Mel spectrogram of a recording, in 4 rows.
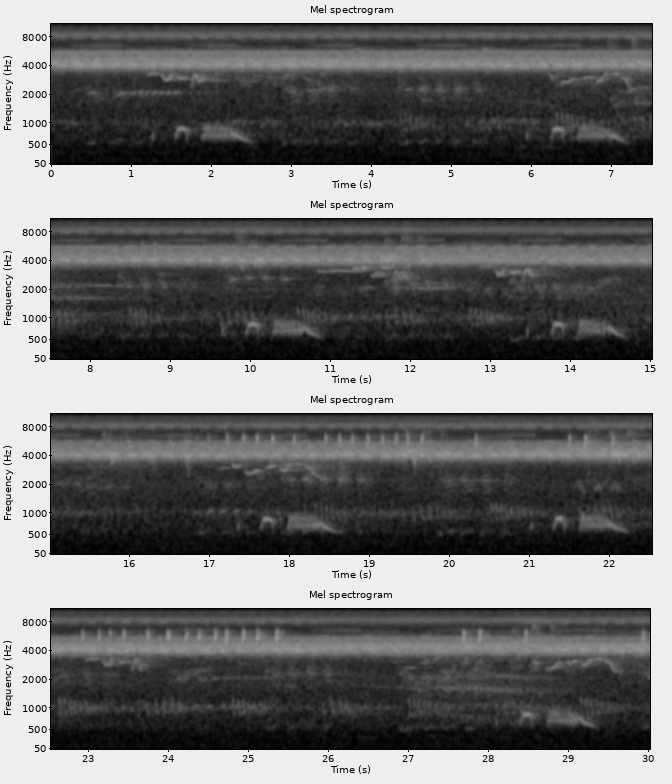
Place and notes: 種瓜路4-2號, 桃米里 Puli Township - Early morning
Frogs chirping, Early morning, Bird calls, Cicadas sound, Insect sounds
Zoom H2n MS+XY
Puli Township, Nantou County, Taiwan, 10 June 2015, 05:36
